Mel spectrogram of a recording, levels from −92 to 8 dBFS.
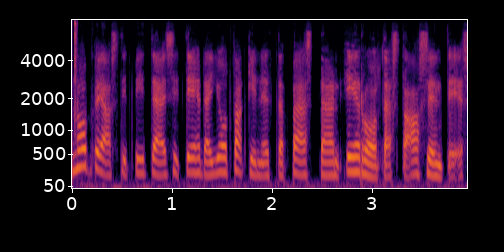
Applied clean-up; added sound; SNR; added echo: neural diffusion model UNIVERSE++.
